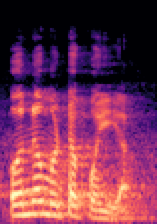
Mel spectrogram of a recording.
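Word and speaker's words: onomatopoeia: ये 12th वाला figure of speech, last है, ओनोमोटोपोइया, 12th नंबर, ओनोमैटोपोइया, उसको मराठी में बोलते हैं ध्वनि अनुकरणात्मक अलंकार। चलो स्पेलिंग बराबर ध्यान में रखना है, ओनोमोटोपोइया।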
